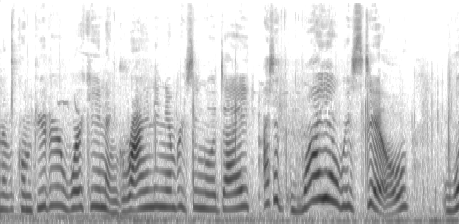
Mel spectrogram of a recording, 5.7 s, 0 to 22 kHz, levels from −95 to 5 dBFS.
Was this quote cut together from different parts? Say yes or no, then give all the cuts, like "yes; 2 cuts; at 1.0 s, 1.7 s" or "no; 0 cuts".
yes; 1 cut; at 3.2 s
